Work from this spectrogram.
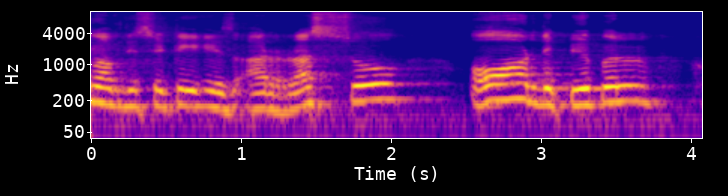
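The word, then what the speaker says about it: الرَّسِّ: And al removes one dhamma, so it becomes al Rassu, but in the tajweed, Ra is the Shamsi letter, so lam is not pronounced. It is pronounced as ar-rassu.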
